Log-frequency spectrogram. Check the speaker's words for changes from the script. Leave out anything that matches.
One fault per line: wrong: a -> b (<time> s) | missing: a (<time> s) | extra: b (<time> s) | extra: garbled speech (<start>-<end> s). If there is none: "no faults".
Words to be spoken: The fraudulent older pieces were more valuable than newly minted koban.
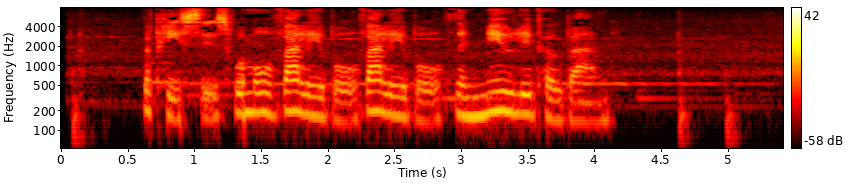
missing: fraudulent older (0.7 s)
extra: valuable (2.2 s)
missing: minted (3.5 s)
